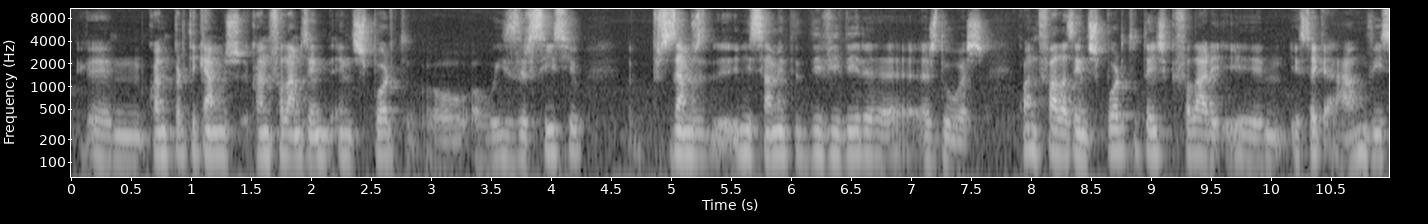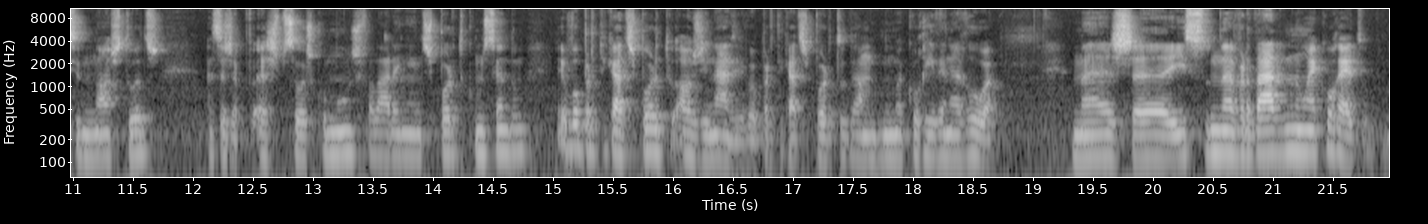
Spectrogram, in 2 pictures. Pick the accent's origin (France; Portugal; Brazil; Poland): Portugal; Vila Verde, Norte; also born or lived in Braga; eu nasci em Braga, fui viver para Vila Verde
